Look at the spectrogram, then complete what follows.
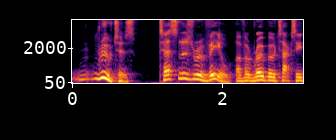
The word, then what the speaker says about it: Reuters: Retars? How do you say it? Retars? Reuters.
